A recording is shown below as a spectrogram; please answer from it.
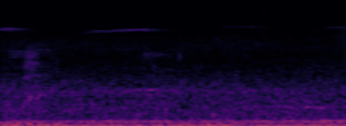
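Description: A steady low rumbling hum, like a motor or engine running, with no distinct events.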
